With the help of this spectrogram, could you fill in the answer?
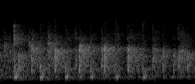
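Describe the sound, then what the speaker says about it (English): Applause for the panelists at a local officials and organizers panel event, a short burst of steady, moderately close hand clapping from the audience with no talk over it. "round of applause for our panelists"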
